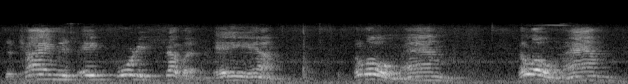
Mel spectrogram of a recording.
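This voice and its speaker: Man playing slow, deadpan police sergeant, echoey room. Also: sits high. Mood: businesslike. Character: male police sergeant, clipped, by-the-book detective parody. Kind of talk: amateur stage radio play, narrated police-drama parody. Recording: distant, echoey, muffled room with noise.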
